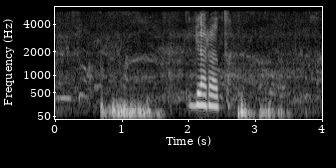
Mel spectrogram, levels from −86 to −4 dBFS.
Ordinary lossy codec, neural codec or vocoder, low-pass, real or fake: none; codec, 16 kHz, 4 kbps, X-Codec, HuBERT features, trained on general audio; 5.4 kHz; fake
